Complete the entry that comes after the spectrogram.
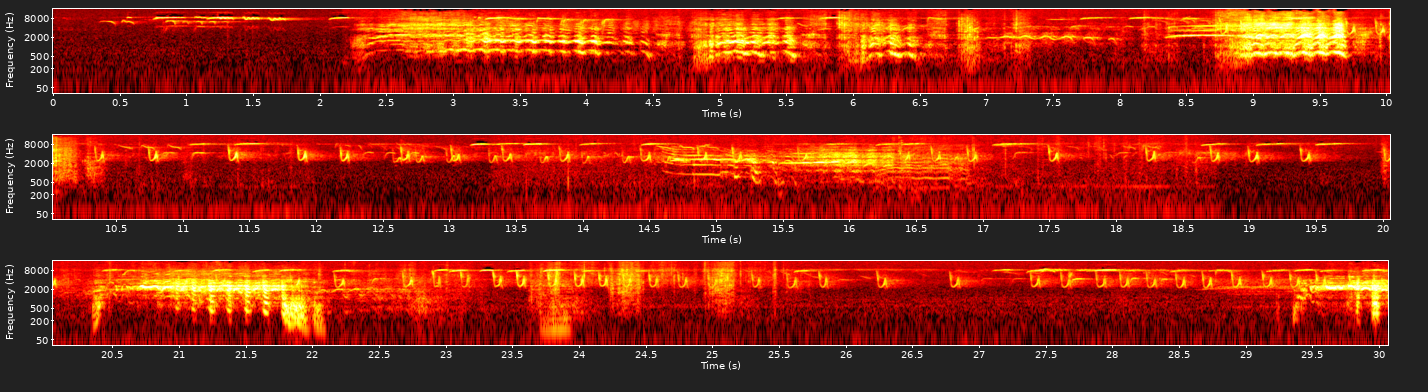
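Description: Horses neighing: about half a dozen whinnies a few seconds apart, several of them loud, with faint rapid high chirping in the background.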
